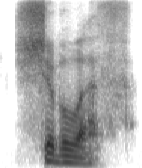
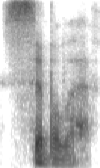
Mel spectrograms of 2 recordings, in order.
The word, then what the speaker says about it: Shibboleth: And so they couldn't say Shibboleth. And so the Gileadites killed any person that came over that said Sibboleth.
